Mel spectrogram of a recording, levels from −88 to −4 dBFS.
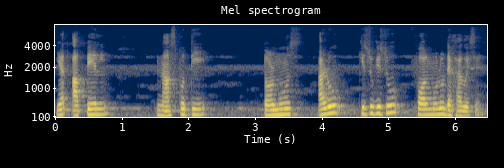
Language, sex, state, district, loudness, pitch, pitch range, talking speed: Assamese, male, Assam, Sonitpur, -16 LUFS, 175 Hz, 160-185 Hz, 90 wpm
